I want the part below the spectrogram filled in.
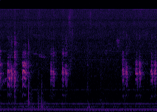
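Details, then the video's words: A colony of noisy friarbirds visiting a house garden for a heavily flowering Little John tree: short harsh, nasal call notes in uneven bursts with pauses, over a steady low electrical hum. "Noisy Friarbird"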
